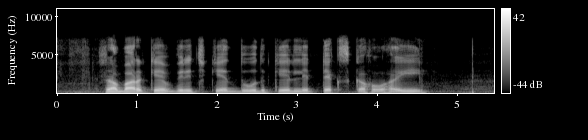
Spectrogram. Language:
Magahi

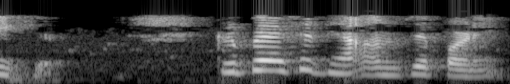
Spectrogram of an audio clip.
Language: Hindi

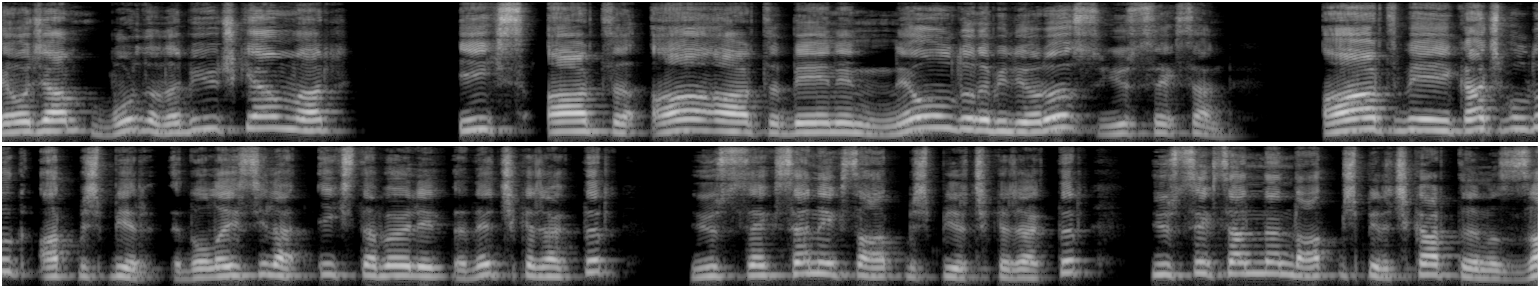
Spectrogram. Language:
Turkish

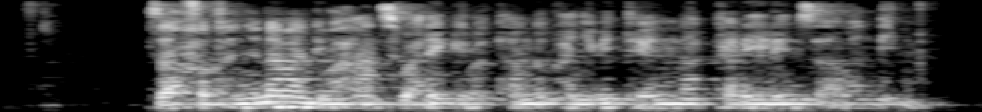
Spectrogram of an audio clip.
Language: Kinyarwanda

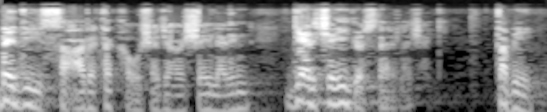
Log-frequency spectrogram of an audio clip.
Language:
Turkish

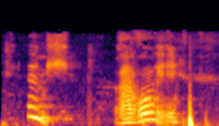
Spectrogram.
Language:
Kabyle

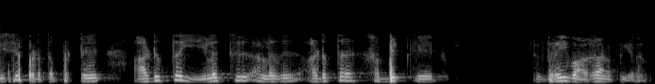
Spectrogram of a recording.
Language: Tamil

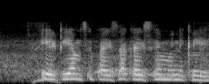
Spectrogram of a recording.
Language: Bhojpuri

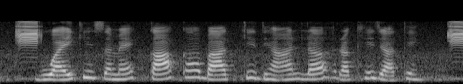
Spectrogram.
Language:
Chhattisgarhi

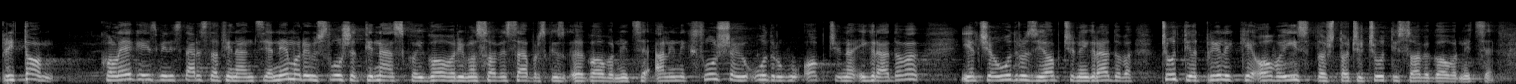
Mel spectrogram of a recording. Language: Croatian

